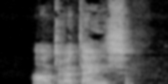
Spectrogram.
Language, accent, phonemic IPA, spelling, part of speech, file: French, Canada, /ɑ̃.tʁə.tɛ̃s/, entretinsse, verb, LL-Q150 (fra)-entretinsse.wav
- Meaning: first-person singular imperfect subjunctive of entretenir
